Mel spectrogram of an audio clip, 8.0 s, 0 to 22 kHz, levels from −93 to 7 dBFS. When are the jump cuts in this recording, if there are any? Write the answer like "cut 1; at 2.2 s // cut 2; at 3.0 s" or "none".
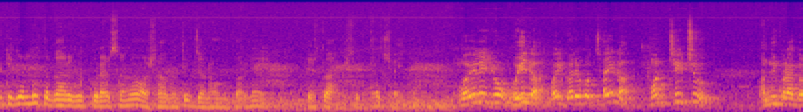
cut 1; at 4.4 s

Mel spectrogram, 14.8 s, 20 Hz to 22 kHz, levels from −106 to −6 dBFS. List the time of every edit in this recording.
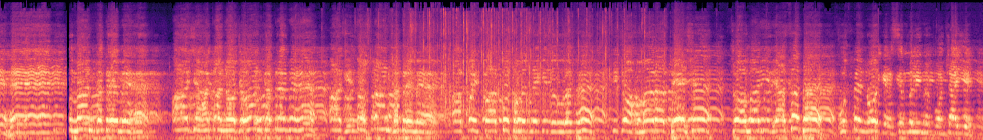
cut 1; at 0.9 s // cut 2; at 13.2 s

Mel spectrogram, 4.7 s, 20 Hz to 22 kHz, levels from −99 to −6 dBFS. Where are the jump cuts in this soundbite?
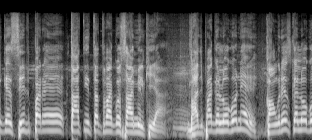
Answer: cut 1; at 1.0 s

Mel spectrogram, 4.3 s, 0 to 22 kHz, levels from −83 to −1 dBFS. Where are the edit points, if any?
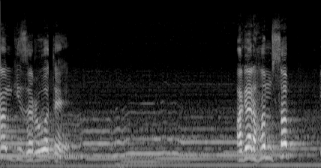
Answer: cut 1; at 0.9 s // cut 2; at 3.1 s

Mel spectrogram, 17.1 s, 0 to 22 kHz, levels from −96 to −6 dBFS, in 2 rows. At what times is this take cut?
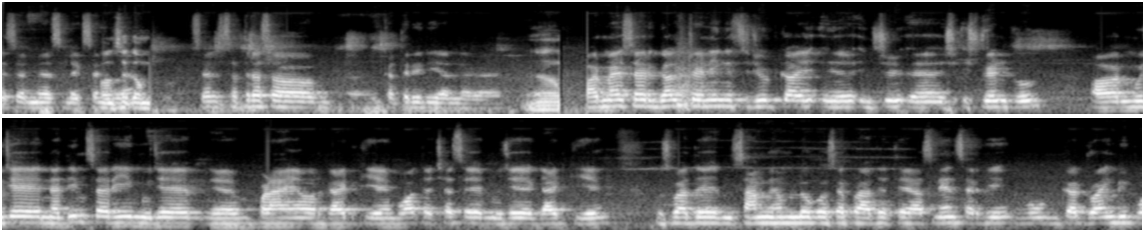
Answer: cut 1; at 1.1 s // cut 2; at 4.2 s

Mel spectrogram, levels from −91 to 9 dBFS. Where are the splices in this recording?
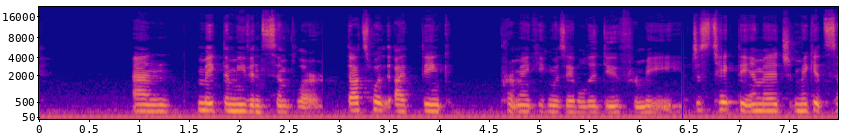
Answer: cut 1; at 1.4 s // cut 2; at 2.9 s // cut 3; at 6.4 s

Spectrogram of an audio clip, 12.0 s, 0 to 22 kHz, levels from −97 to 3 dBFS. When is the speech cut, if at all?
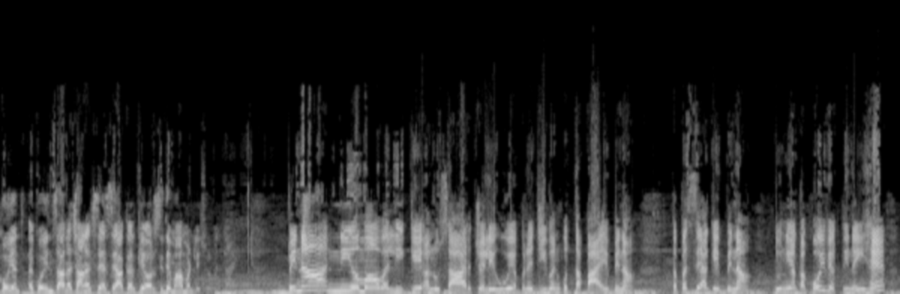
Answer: none

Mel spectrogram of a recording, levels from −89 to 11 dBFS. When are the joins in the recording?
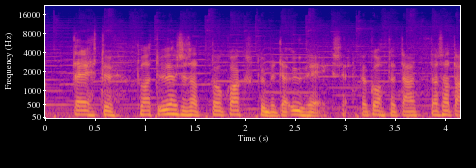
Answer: none

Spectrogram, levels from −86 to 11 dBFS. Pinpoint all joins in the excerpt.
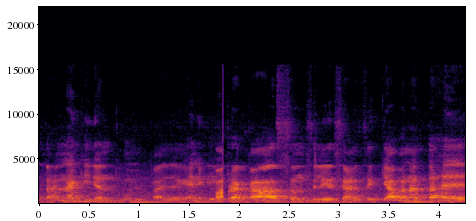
cut 1; at 1.8 s

